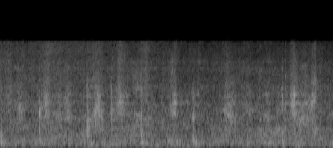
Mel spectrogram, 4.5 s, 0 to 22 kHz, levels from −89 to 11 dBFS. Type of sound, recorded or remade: remade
